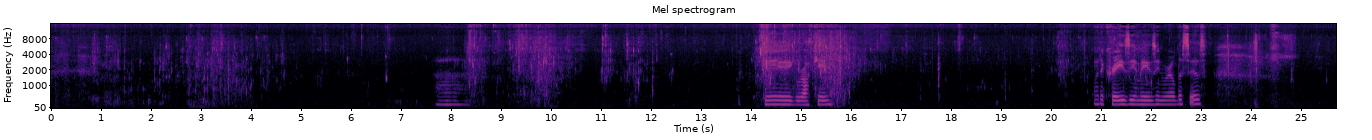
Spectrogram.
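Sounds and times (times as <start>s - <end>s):
water lapping against a bay shoreline: 0.0s - 25.6s
speech: 14.3s - 15.9s, 20.9s - 23.5s.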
